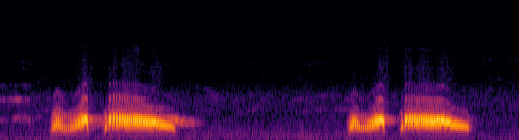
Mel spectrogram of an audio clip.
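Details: Thổ-style (giọng thổ) song of a spotted dove: a two-part coo, short rising note then long steady coo, repeated twice about three seconds apart against silence.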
